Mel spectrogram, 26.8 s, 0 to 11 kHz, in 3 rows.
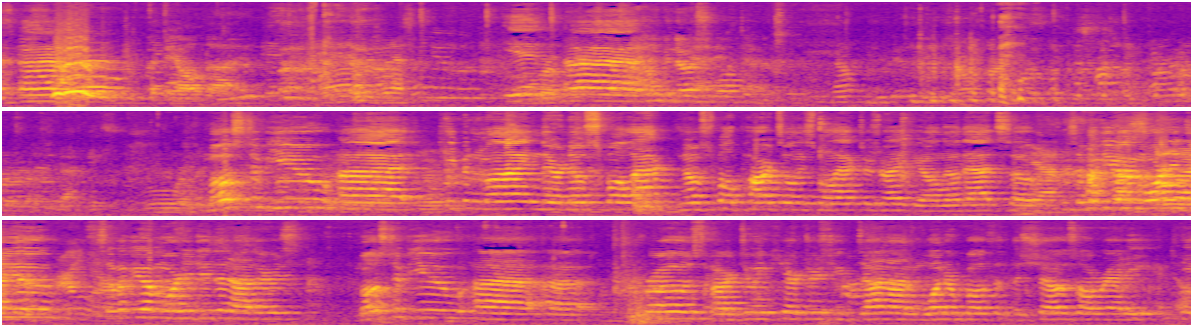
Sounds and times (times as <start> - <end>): Speech: 7.7 - 26.7.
